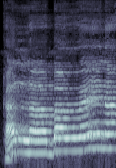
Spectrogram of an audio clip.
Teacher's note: dibaca dalam keadaan Al imalah alkubro maka dibaca re tidak dibaca ro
